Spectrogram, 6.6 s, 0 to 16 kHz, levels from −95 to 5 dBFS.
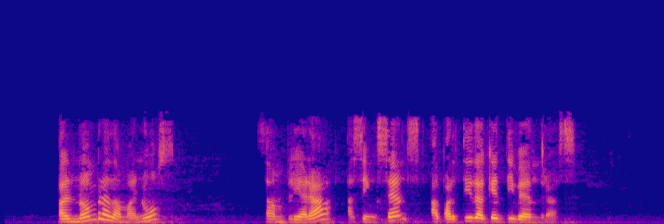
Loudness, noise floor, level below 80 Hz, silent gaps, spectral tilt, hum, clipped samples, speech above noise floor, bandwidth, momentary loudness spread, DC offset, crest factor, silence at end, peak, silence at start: -20 LUFS; -74 dBFS; -68 dBFS; none; -3.5 dB/octave; none; under 0.1%; 54 dB; 8 kHz; 17 LU; under 0.1%; 20 dB; 0.9 s; -2 dBFS; 0.6 s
